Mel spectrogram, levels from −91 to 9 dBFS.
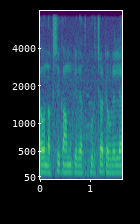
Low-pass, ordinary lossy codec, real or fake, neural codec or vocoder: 7.2 kHz; none; real; none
